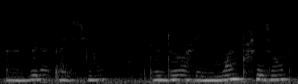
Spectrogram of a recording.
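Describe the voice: A woman's voice at medium pitch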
